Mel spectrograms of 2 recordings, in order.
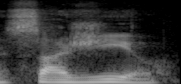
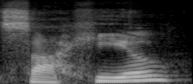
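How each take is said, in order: First: The middle consonant is a J sound. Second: The middle consonant is an H sound. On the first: The speaker calls it right. "Second one is closer" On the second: The speaker calls it wrong. "is the J pronounced as an H?"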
